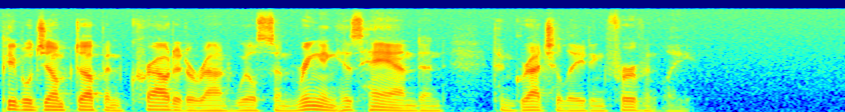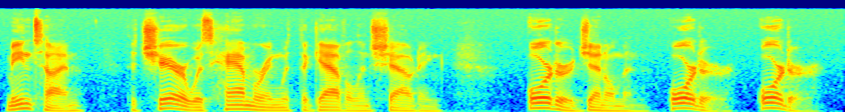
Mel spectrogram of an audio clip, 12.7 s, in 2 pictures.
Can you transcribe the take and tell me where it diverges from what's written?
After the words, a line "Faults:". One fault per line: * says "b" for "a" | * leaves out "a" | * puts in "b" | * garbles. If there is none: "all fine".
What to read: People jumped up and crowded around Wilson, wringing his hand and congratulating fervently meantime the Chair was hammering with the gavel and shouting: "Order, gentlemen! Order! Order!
People jumped up and crowded around Wilson, wringing his hand and congratulating fervently meantime the Chair was hammering with the gavel and shouting: "Order, gentlemen! Order! Order!
Faults:
all fine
